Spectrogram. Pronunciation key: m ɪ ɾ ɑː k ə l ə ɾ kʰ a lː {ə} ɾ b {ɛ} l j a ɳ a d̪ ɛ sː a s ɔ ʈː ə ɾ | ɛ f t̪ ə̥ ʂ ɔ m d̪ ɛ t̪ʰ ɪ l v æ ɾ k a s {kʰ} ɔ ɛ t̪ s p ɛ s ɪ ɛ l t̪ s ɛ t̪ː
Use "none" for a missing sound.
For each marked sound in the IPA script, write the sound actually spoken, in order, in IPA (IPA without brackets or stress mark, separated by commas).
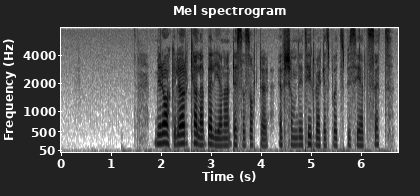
a, ɛ, pʰ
